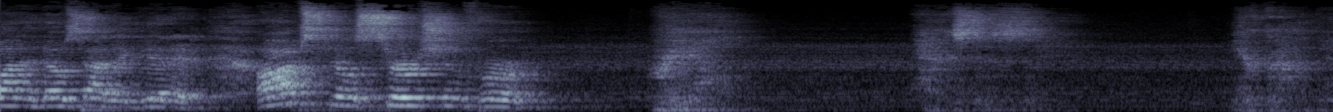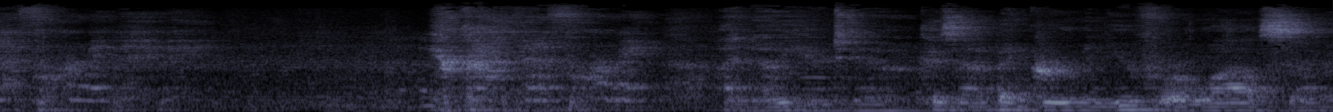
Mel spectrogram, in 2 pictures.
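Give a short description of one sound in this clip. A young woman sings into a microphone, heard through loudspeakers.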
